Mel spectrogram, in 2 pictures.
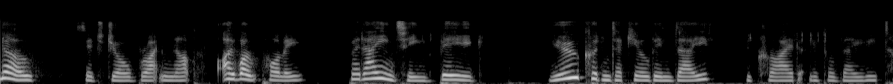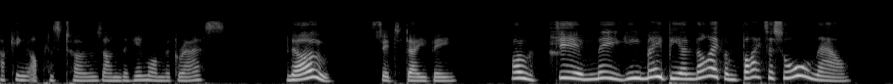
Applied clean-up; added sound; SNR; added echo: neural mask model DeepFilterNet 3.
